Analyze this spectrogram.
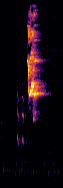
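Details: A pair of pet birds, one female and one male: after two soft short chirps, a single loud harsh squawk lasting about a third of a second, high and rasping, then quiet.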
